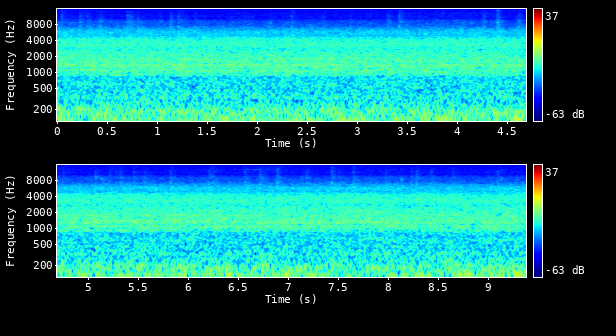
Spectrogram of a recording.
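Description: Steady ride noise of a NJ Transit commuter rail coach rolling along the track: a continuous low rumble of the car and its wheels on the rails, with a hiss of running noise over it and no sudden knocks.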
